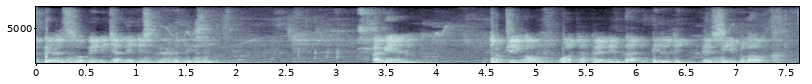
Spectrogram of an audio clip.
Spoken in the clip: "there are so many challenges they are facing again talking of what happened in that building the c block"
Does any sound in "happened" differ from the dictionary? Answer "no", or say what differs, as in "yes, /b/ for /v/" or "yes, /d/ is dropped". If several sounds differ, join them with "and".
yes, /d/ is dropped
